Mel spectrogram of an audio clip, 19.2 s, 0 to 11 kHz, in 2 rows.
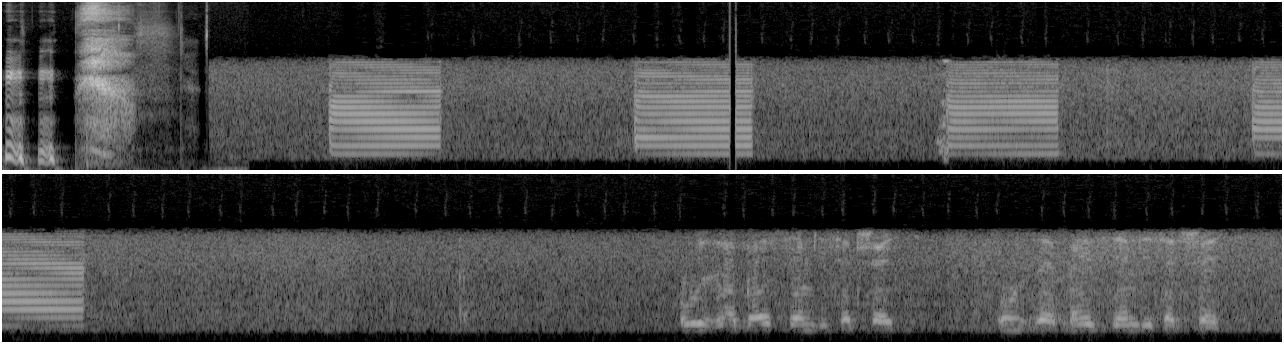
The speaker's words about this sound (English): So, station UVB-76, also known as the buzzer. This station broadcasts a short, monotonous buzz tone, repeating at a rate of approximately 25 tones per minute, 24 hours a day.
